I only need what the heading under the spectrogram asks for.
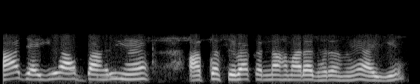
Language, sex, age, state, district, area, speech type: Hindi, female, 30-45, Uttar Pradesh, Mirzapur, rural, conversation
